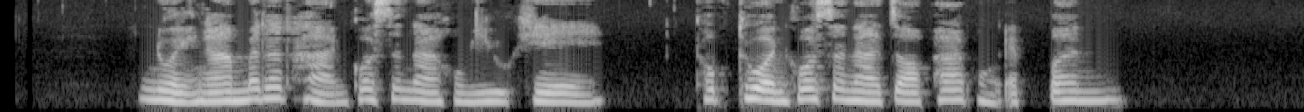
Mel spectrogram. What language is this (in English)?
Thai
